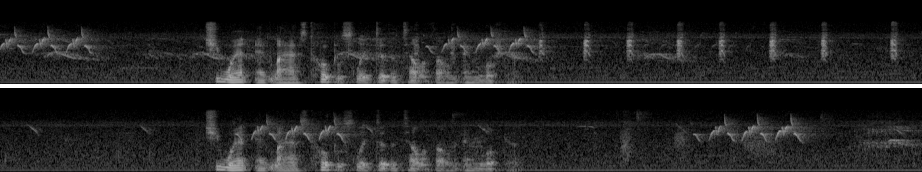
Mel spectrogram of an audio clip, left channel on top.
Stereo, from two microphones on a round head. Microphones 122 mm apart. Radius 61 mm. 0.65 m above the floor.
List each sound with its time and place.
2.1 s a man speaking: 10° left (ahead or behind), 0.7 m; by 5.2 s 65° left (ahead or behind), 1.6 m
